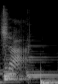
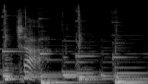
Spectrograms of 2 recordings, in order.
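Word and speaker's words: 차: term for car is cha again it's cha this is pronounced as one syllable word pronounce it with me cha cha how do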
